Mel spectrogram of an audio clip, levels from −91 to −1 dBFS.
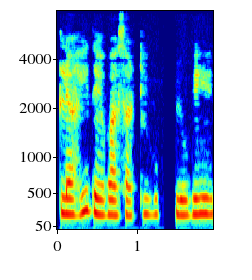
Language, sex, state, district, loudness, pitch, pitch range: Marathi, female, Karnataka, Belgaum, -16 LUFS, 215 Hz, 205-220 Hz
